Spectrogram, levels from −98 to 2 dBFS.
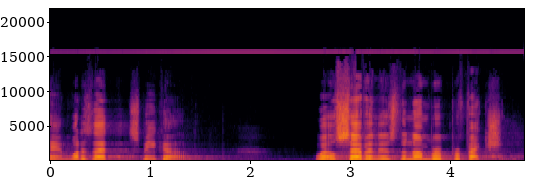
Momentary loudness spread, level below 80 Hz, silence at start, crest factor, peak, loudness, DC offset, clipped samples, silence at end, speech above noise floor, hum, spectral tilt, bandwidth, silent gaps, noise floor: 16 LU; -66 dBFS; 0 s; 24 dB; -8 dBFS; -30 LUFS; under 0.1%; under 0.1%; 0.2 s; 31 dB; none; -2.5 dB/octave; 16 kHz; none; -62 dBFS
